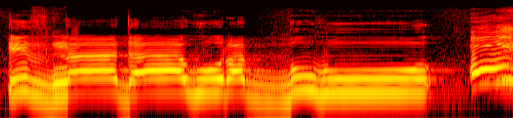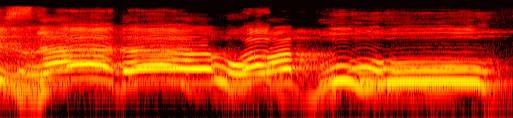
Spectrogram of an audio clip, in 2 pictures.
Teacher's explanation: اس وا کی پیش کو لمبا نہیں کرنا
